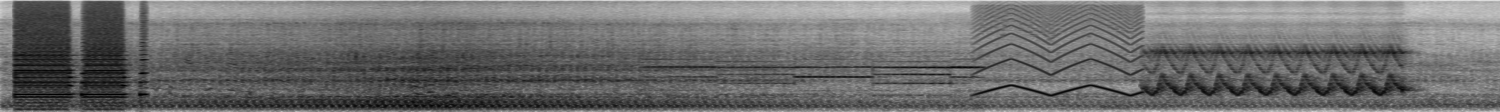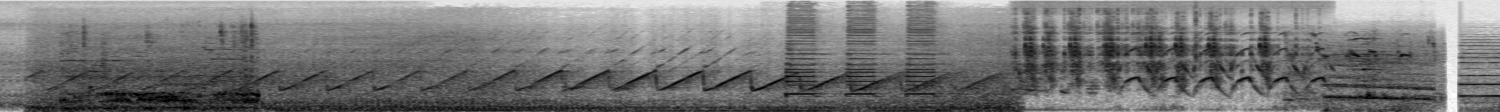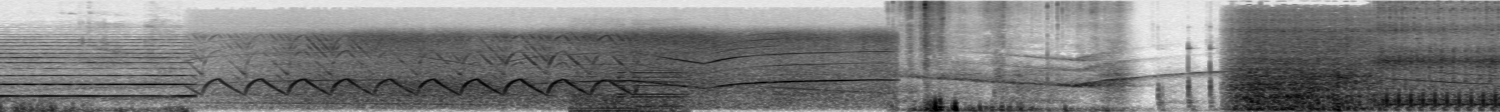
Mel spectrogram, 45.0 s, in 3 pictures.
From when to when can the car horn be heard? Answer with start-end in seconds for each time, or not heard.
0.1-1.5, 22.6-24.6, 35.6-36.9.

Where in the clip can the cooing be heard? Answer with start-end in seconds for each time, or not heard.
15.6-17.6, 27.8-29.4.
